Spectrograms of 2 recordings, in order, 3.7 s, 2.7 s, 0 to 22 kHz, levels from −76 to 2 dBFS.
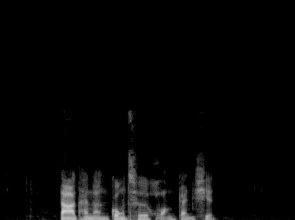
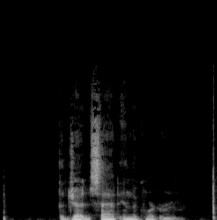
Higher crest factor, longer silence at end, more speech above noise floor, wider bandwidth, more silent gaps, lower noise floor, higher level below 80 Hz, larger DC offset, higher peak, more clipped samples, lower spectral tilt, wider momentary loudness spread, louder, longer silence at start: first, 24 dB vs 18 dB; first, 1.05 s vs 0.05 s; first, 53 dB vs 47 dB; second, 11.5 kHz vs 13 kHz; neither; first, -74 dBFS vs -68 dBFS; first, -44 dBFS vs -54 dBFS; neither; first, 0 dBFS vs -4 dBFS; neither; first, -6.5 dB/octave vs -4.5 dB/octave; about the same, 14 LU vs 16 LU; about the same, -22 LUFS vs -22 LUFS; first, 0.75 s vs 0.05 s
